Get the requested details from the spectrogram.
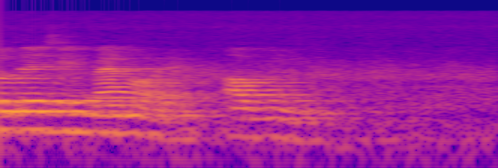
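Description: A man chants through a microphone in a large echoing hall.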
